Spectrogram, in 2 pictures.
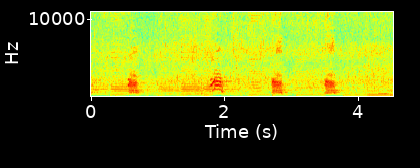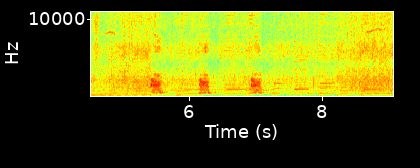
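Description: Dogs bark in a series of sharp, evenly spaced woofs while splashing through a river, with the steady trickle of flowing water running underneath and faint voices at times.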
